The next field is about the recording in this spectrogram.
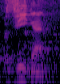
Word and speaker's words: Vigan: Vigan.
